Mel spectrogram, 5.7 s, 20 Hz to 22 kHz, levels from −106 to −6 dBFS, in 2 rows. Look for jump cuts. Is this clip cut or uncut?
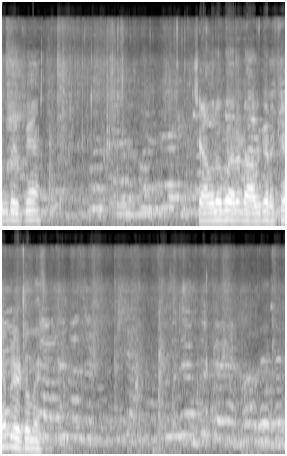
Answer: uncut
